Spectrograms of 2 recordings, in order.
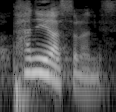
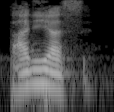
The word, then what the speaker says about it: バニアス: パンという神を拝む神殿が一つあるんですが、昔はパニアスなんですね。でも、このシリア人、アラブ人たちは、ピという発音ができない。それで、ピをビに変えました。それで、バニアスというようになっています。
